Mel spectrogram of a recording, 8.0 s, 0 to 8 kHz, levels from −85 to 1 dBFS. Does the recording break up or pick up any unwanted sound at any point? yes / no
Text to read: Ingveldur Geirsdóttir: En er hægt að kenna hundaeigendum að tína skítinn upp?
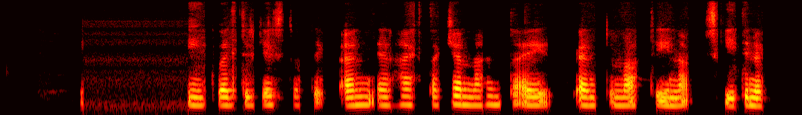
no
